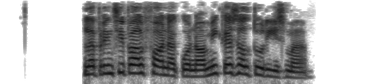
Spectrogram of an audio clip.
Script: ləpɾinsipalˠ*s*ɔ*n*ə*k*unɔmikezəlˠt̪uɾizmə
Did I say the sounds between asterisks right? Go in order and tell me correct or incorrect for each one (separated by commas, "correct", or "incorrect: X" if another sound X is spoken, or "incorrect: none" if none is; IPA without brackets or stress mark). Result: incorrect: f, correct, correct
